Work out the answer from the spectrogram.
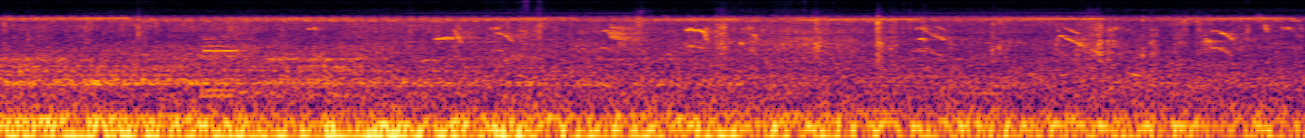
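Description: Quiet outdoor ambience with scattered short, high chirps of small birds.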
